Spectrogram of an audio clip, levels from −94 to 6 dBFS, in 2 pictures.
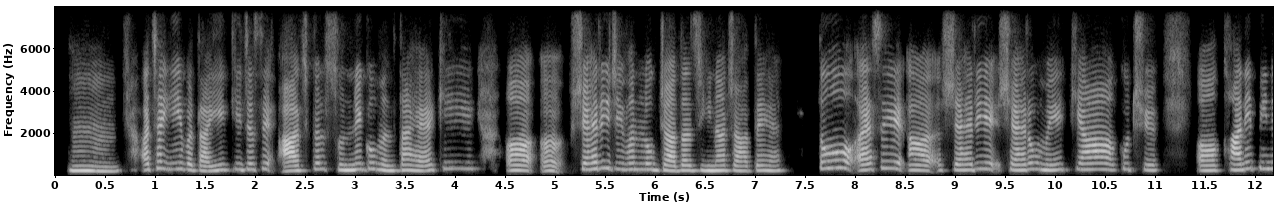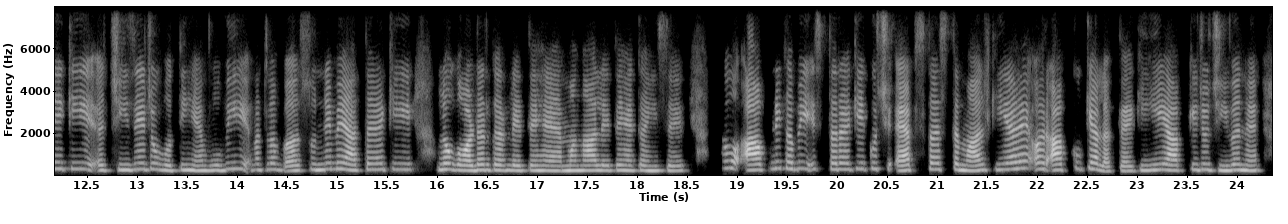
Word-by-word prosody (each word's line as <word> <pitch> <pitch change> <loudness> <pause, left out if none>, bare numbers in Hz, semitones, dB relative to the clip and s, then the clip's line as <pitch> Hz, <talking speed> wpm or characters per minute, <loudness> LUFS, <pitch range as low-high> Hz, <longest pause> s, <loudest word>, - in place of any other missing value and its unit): हुँ। 220 -3 +1 0.2
अच्छा 275 +6 +2
ये 305 -2 -1
बताइए 245 -2 0
कि 280 +1 -11
जैसे 280 +2 -4 0.2
आजकल 235 +7 +5
सुनने 265 -1 +1
को 305 +1 -4
मिलता 245 -1 0
है 225 +2 +2
कि 320 +2 -14 0.3
अ - - -2 0.3
अ, 220 0 0
शहरी 310 +4 +1
जीवन 290 -2 -4
लोग 280 -2 -1
ज़्यादा 240 -1 +4
जीना 235 0 +2
चाहते 230 0 -1
हैं। 230 0 -3 0.4
तो 320 - 0 0.4
ऐसे 310 +5 +2
अ, 245 -2 +1
शहरी 265 +4 -1
शहरों 265 +3 0
में 260 +1 -1
क्या 280 -2 +1 0.3
कुछ 295 -1 -10
अ, 245 -1 -3
खाने-पीने 315 +4 +2
की 310 -3 -5
अ, 245 - -3
चीज़ें 260 +4 -3
जो 290 0 -5
होती 250 +1 -2
हैं 235 - 0
वो 235 +1 -2
भी 295 +3 -5
मतलब 265 -1 -6
अ, 230 +2 +2
सुनने 265 +4 -4
में 305 -1 0
आता 255 0 +2
है 280 +1 -3
कि 280 0 -9 0.3
लोग 285 -2 +2
ऑर्डर 255 +2 +4
कर 250 -1 0
लेते 240 0 -2
हैं 230 -1 +1
मँगा 235 0 +3
लेते 240 +1 -3
हैं 240 -1 -1
कहीं 230 -2 -2
से। 230 -1 -6 0.4
तो 340 -1 -4 0.2
आपने 265 +6 +5
कभी 315 0 -1
इस 305 +3 -12
तरह 290 0 0
के 305 +2 -5
कुछ 310 -1 -8
ऐप्स 245 +2 +3
का 290 - +1
इस्तेमाल 260 -4 +1
किया 280 +2 -1
है? 335 +1 +2
और 295 +1 +1
आपको 265 +5 +3
क्या 295 -1 +2
लगता 215 +1 -3
है 220 0 -1
कि 240 - -7
ये 270 - -1
आपके 245 +2 +2
जो 275 +1 -4
जीवन 250 +1 -1
है 235 0 -1
260 Hz, 195 wpm, -21 LUFS, 235-290 Hz, 0.4 s, आजकल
